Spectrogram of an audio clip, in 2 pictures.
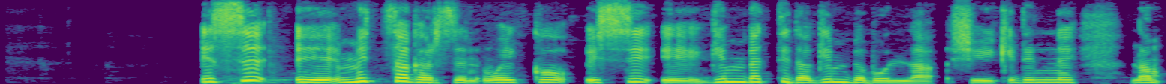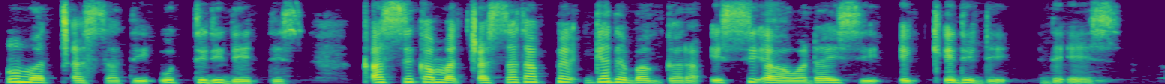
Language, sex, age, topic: Gamo, male, 18-24, government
